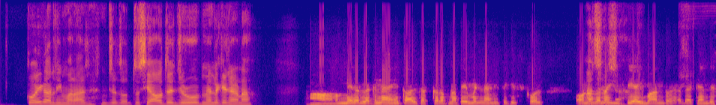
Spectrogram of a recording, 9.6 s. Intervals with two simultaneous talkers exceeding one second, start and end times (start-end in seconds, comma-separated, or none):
none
